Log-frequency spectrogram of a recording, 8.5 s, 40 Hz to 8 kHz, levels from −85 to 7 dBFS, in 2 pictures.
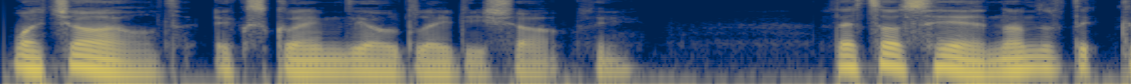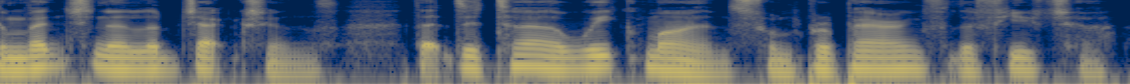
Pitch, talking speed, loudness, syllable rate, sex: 100 Hz, 170 wpm, -20 LUFS, 5.2 syllables/s, male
